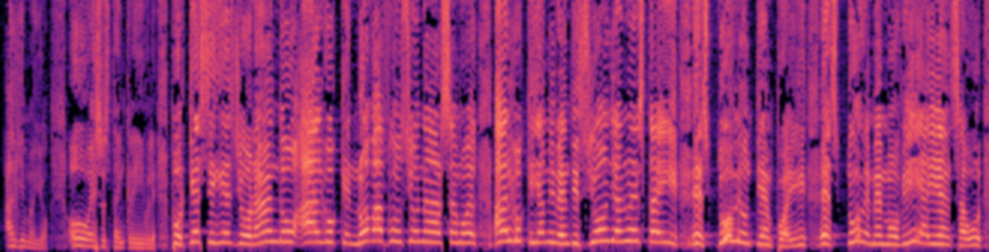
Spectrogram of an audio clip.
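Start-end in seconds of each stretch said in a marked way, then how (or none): 2.2-13.1 loud, high-pitched preaching cry; full-voiced, insistent challenge; God's forceful rebuke. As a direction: hammer it out as God confronting the prophet. God confronts Samuel, acted.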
